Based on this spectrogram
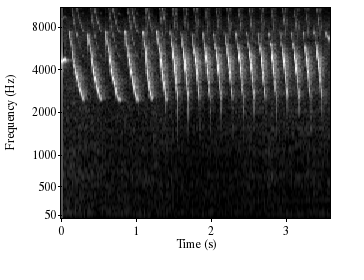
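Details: A canary sings to coax other canaries into song, giving repeated down-slurred whistles that start spaced out and quicken into an even, rapid series of sweeping notes.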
